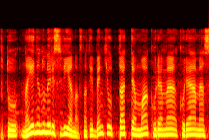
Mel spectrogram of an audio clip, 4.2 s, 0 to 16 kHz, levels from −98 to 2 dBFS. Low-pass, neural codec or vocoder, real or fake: 7.2 kHz; none; real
